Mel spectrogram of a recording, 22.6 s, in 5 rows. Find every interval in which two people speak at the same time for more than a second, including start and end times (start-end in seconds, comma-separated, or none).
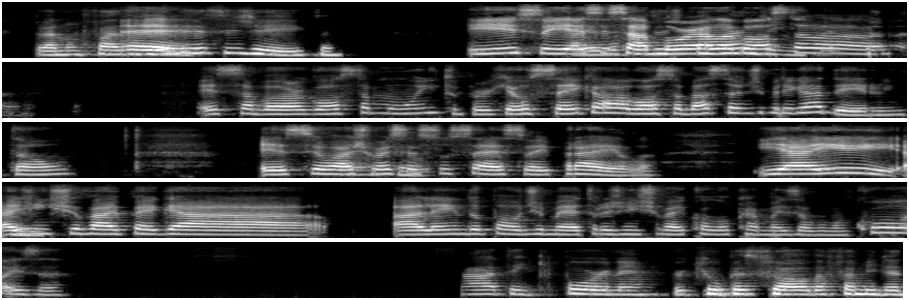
2.8-4.4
